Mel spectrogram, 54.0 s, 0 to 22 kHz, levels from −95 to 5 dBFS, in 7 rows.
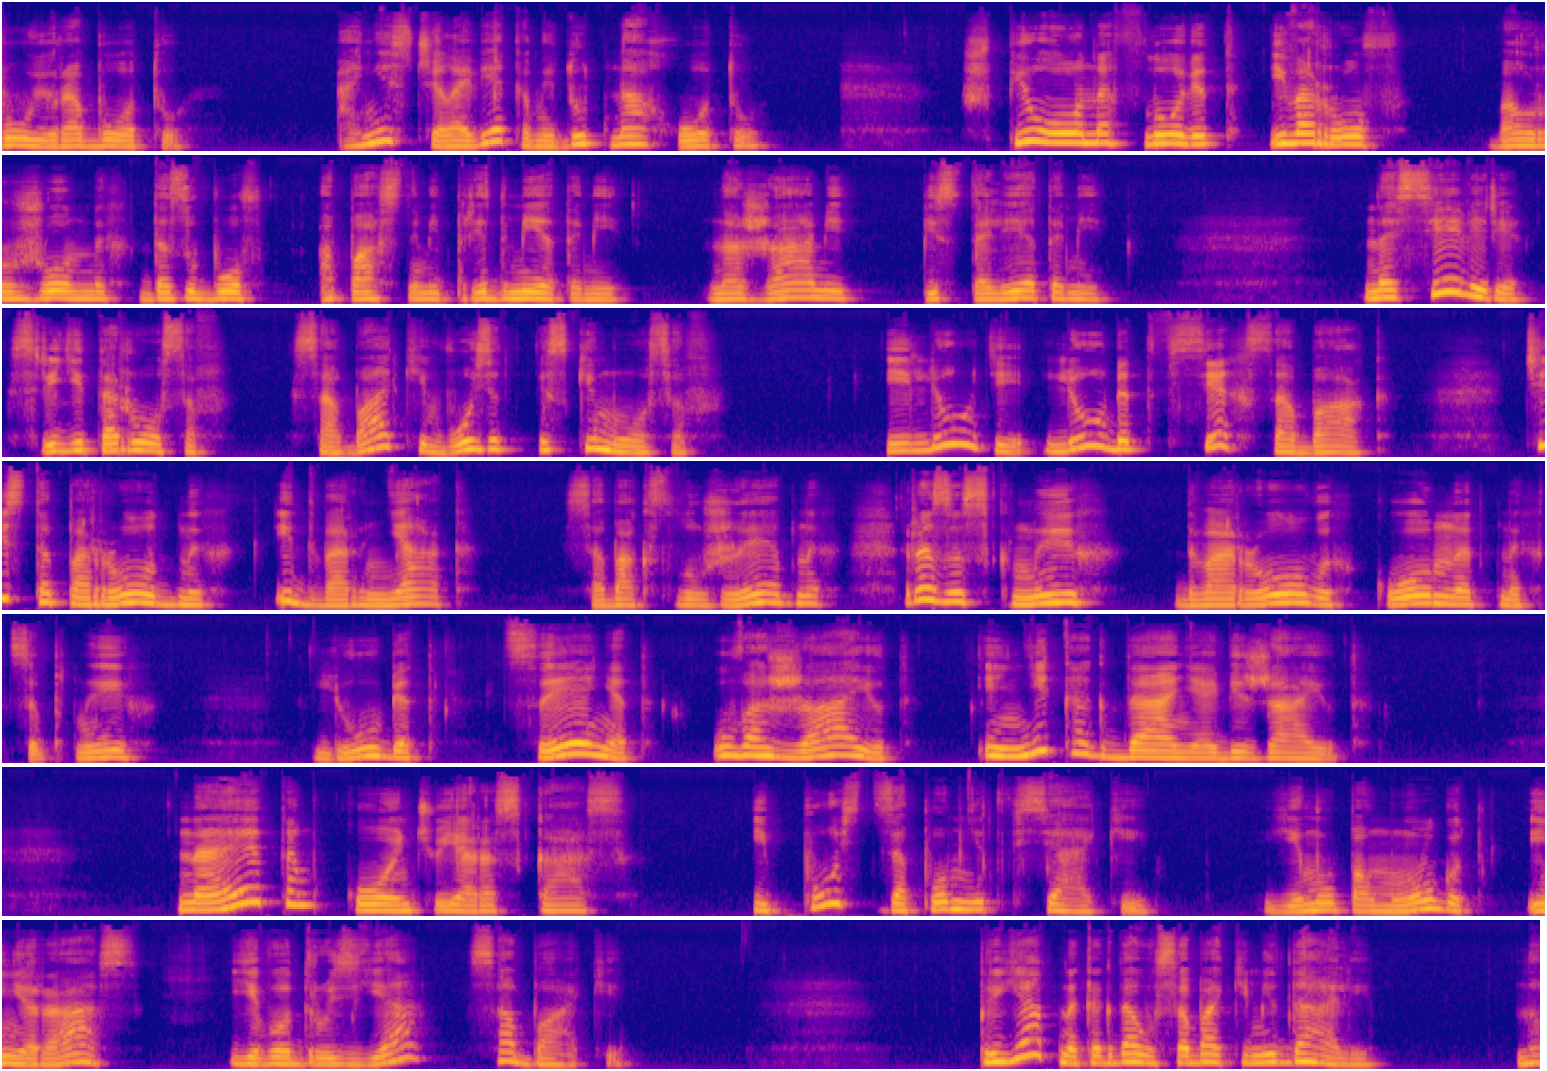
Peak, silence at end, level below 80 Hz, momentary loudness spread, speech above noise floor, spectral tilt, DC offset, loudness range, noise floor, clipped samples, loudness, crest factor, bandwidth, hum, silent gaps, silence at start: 0 dBFS; 0 s; -66 dBFS; 14 LU; 56 dB; -5.5 dB/octave; under 0.1%; 5 LU; -71 dBFS; under 0.1%; -16 LUFS; 16 dB; 19 kHz; none; none; 0 s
